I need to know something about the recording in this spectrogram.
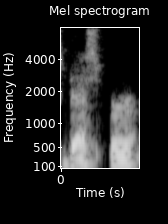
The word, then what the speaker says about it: VSEPR: or by the way some people call this vesper i know it does not spell that way so i am a total nerd and i say these separate and i'm probably in the two percent of people that say it that way if you go to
